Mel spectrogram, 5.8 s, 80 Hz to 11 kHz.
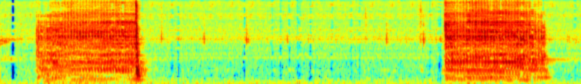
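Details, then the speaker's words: Commodore 1541 disk drive in an endless test loop stepping heads from track 1 to 35: two buzzy one-second bursts separated by quiet gaps as it reads and writes; the drive has stopped failing after repeated runs. "so it reads in it right and it reads and it writes back and forth so it is possible that giving this drive a workout is actually helping because now it is not failing"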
